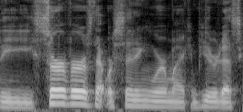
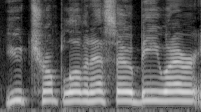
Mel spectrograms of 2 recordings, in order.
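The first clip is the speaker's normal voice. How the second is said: higher mock outrage of a hater; mocking angry commenter; 10 semitones higher than usual. Mocking hateful commenters about his hat, higher-pitched outrage. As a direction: whine it like an offended YouTube commenter. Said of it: "comments ... smashing me".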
